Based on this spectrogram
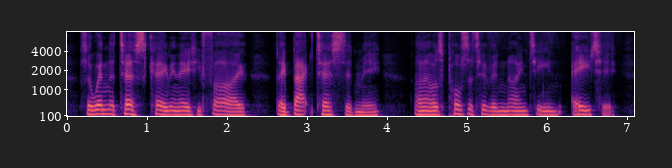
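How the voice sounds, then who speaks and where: With a British accent, a man speaks at a moderate pace in a medium pitch and a dark, mellow tone, his intonation flat and monotone and his loudness very even, in a very clean, dry, close recording with no echo and a silent background. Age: 70s. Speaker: HIV long-term survivor. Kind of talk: testimony.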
